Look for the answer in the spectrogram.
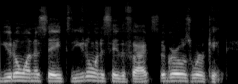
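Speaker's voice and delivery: ordinary delivery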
